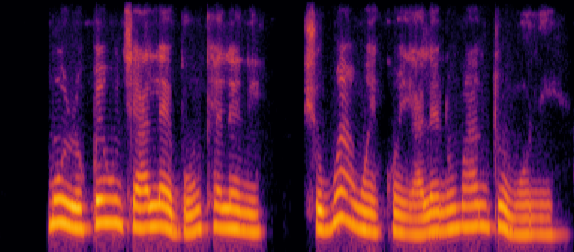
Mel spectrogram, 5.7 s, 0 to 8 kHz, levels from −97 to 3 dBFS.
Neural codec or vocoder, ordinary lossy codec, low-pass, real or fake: none; Opus, 16 kbps; 7.2 kHz; real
